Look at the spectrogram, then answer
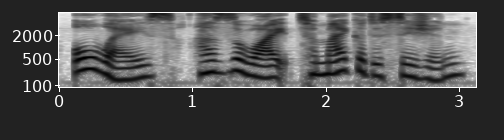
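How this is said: It is read in a put-on Cockney accent.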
